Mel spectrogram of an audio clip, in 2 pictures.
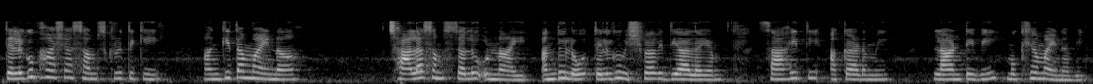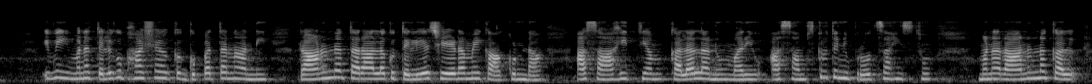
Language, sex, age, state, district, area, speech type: Telugu, female, 18-30, Telangana, Ranga Reddy, urban, spontaneous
